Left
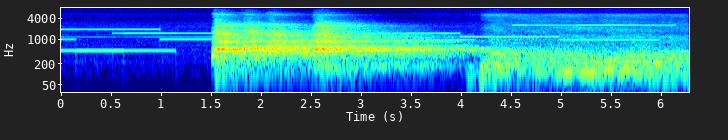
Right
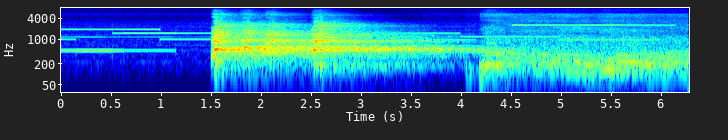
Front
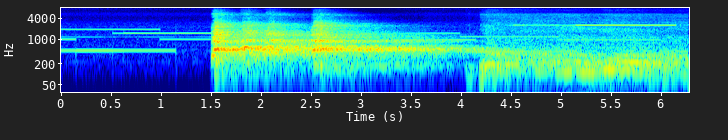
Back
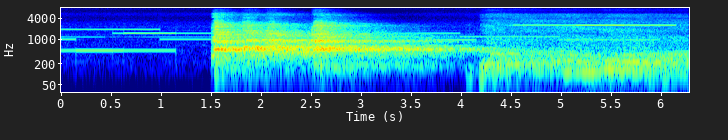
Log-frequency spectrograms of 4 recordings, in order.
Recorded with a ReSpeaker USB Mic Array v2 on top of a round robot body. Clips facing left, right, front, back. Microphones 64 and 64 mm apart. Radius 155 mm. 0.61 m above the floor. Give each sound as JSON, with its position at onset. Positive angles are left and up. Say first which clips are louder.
{"t": 1.5, "sound": "a dog barking", "louder": "right 2 dB, front 3 dB", "azimuth_deg": -70, "distance_m": 1.7}
{"t": 4.0, "sound": "a zipper", "louder": "even, front 3 dB", "azimuth_deg": -90, "distance_m": 1.2}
